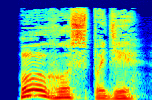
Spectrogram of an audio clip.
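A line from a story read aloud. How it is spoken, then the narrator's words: Sigh. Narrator (Russian): вздохнул он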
